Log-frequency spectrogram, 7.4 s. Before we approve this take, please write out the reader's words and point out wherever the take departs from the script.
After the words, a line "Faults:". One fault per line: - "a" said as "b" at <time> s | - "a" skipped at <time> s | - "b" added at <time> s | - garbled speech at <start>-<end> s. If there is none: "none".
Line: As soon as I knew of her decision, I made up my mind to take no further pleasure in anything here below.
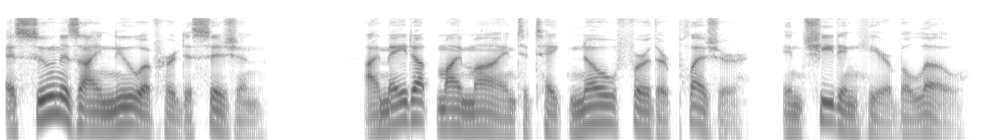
As soon as I knew of her decision, I made up my mind to take no further pleasure in cheating here below.
Faults:
- "anything" said as "cheating" at 6.0 s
